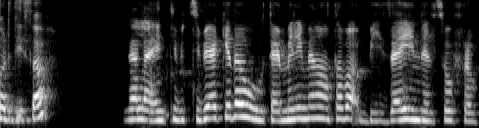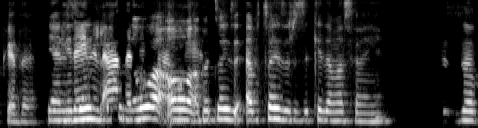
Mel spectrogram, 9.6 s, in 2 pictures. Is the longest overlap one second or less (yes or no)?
no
